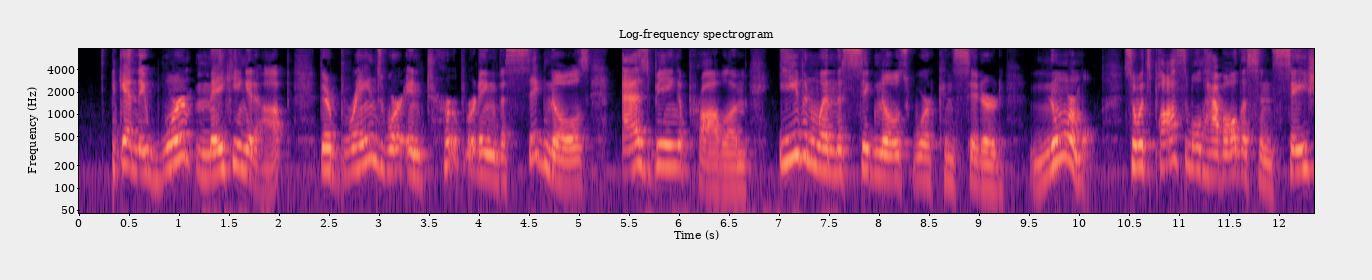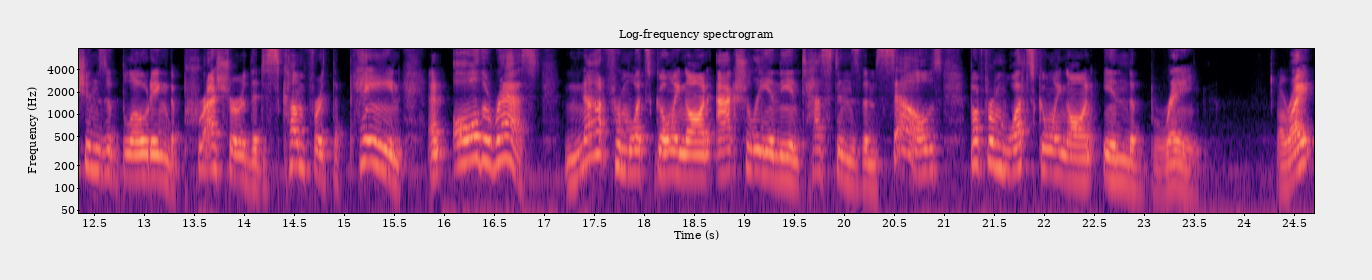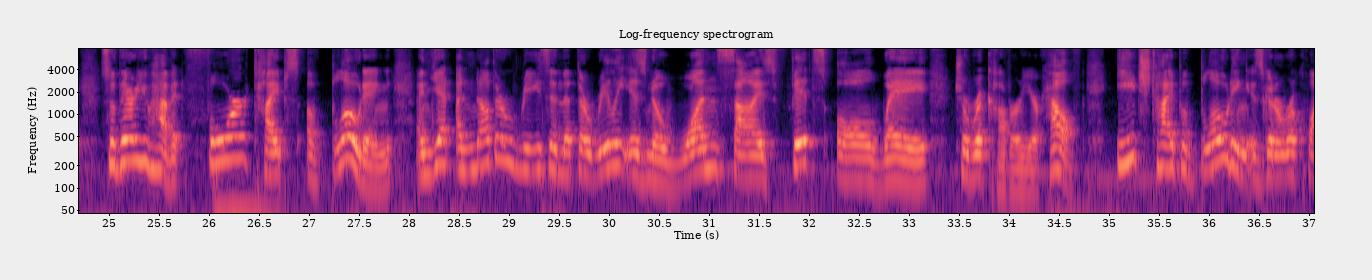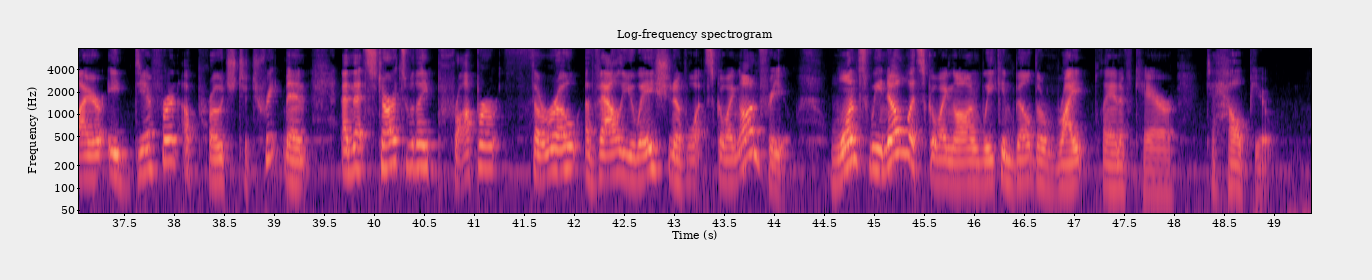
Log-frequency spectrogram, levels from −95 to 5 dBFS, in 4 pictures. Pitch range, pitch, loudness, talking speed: 135-195 Hz, 160 Hz, -25 LUFS, 165 wpm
